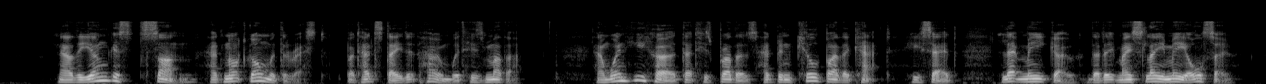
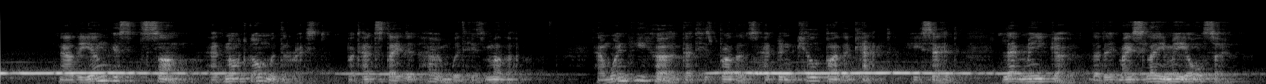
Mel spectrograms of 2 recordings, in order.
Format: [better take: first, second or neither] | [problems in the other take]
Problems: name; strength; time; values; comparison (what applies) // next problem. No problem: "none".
first | background sound (Wind); 4 dB above the speech // room echo; dies away in 0.8 s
